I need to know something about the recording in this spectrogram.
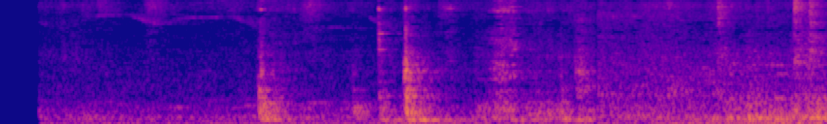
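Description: A metal clamp clanks against a blade.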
